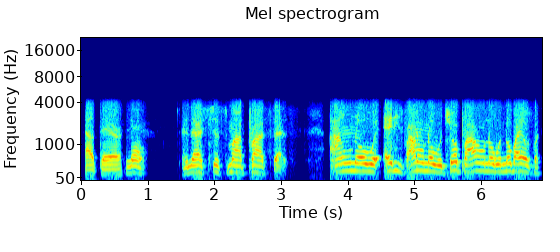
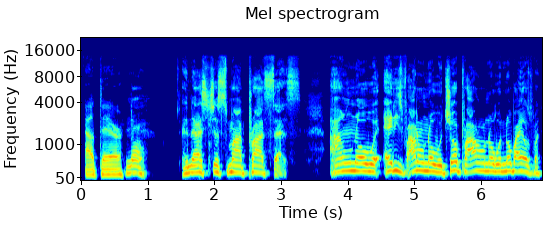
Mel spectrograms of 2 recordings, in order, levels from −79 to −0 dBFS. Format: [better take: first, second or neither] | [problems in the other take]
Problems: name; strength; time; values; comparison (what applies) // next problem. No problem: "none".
second | phone-call audio; poor line; nothing above 4 kHz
